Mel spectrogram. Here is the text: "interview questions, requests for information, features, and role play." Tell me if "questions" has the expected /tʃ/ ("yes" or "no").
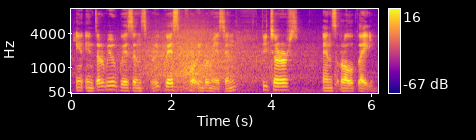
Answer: no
